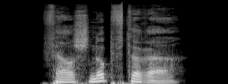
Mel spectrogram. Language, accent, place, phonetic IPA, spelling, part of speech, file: German, Germany, Berlin, [fɛɐ̯ˈʃnʊp͡ftəʁɐ], verschnupfterer, adjective, De-verschnupfterer.ogg
- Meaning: inflection of verschnupft: 1. strong/mixed nominative masculine singular comparative degree 2. strong genitive/dative feminine singular comparative degree 3. strong genitive plural comparative degree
